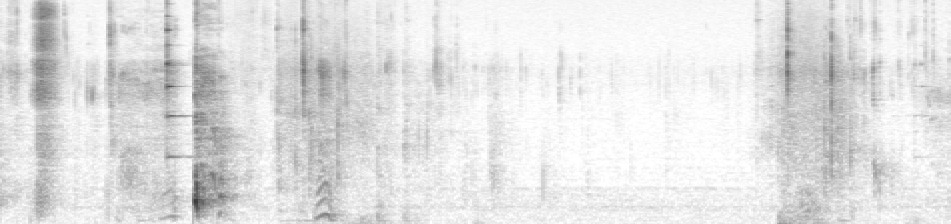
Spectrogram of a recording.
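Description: A woman eats noisily close to a microphone, with wet chewing and smacking.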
